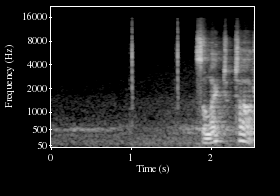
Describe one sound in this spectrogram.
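A game menu button clicks.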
